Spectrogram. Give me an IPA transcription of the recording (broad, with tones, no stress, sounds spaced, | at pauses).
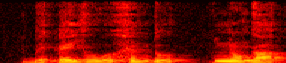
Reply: b e˦ k͡p e˧ j u˧ w u˦ h ɛ̃˨ n ɗ u˦ | ɲ ɔ̃˨ ɡ a˦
